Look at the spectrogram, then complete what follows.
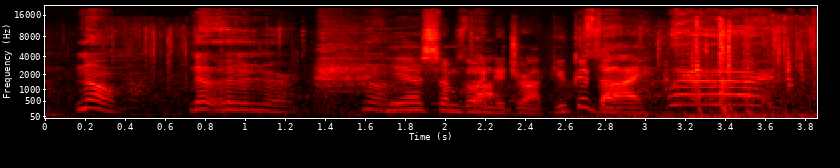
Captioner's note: sigh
